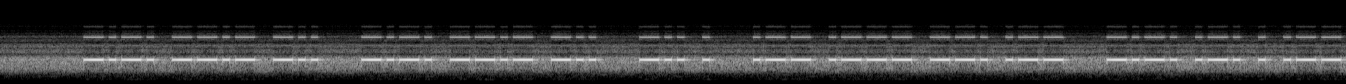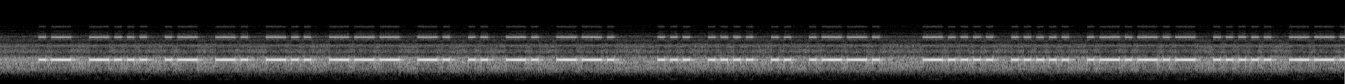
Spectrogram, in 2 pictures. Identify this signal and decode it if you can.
Morse code, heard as a keyed tone, machine-sent, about 19 wpm, 1180 Hz, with radio static and a narrow filter. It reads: CQD CQD DE WJGW CREW ABANDONING SHIP …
